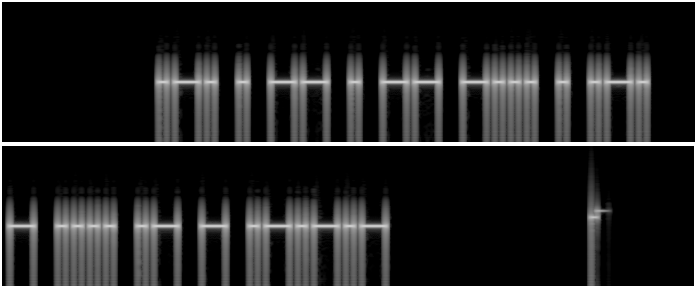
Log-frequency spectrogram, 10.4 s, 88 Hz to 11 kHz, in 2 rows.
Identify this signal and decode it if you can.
Morse code, heard as a keyed tone, about 20 wpm, 700 Hz. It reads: REMEMBER THAT.
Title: A Sound Of Thunder 20wpm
